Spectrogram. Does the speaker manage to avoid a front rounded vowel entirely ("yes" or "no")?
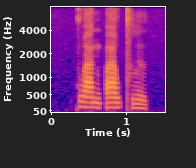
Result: yes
